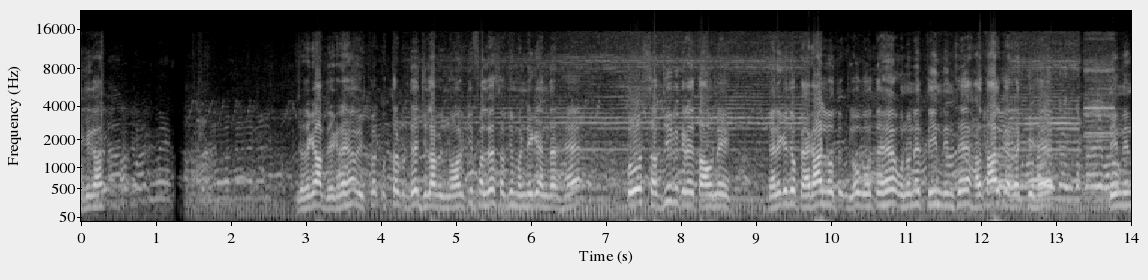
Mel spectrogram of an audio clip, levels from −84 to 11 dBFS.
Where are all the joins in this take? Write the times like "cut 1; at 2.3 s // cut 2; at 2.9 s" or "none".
cut 1; at 1.3 s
